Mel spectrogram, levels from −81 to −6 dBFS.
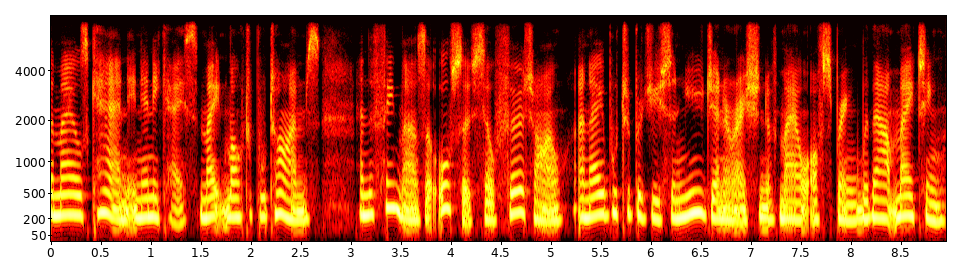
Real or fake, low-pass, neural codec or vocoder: real; 7.2 kHz; none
